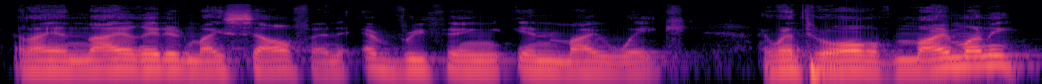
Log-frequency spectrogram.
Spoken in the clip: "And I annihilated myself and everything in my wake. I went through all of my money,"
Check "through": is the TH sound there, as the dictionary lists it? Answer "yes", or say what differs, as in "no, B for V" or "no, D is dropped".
yes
